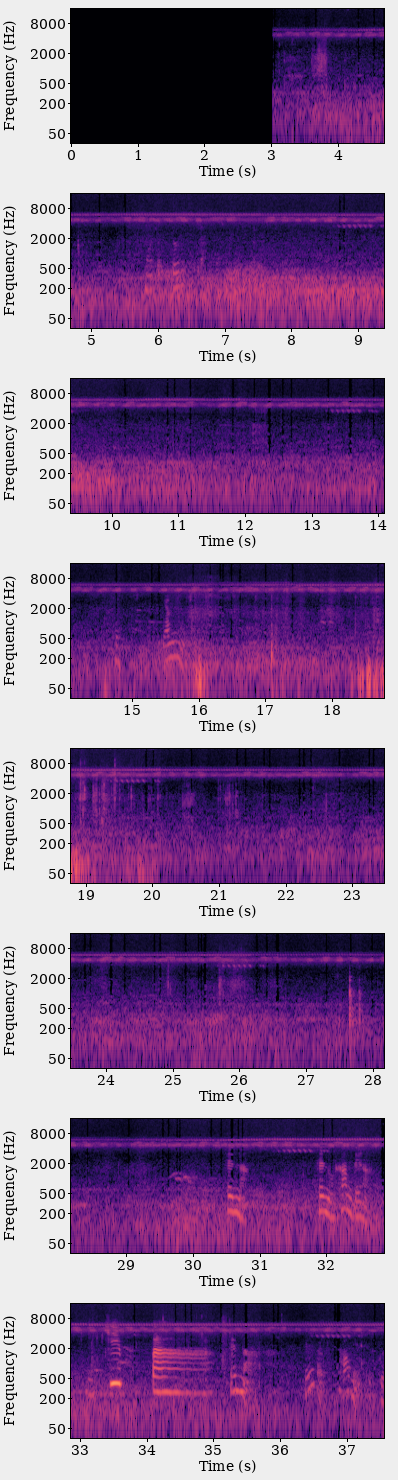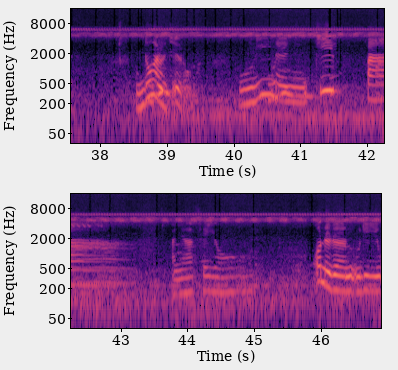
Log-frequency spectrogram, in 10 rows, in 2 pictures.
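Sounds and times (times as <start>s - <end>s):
insect chorus buzzing: 3.1s - 46.9s.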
